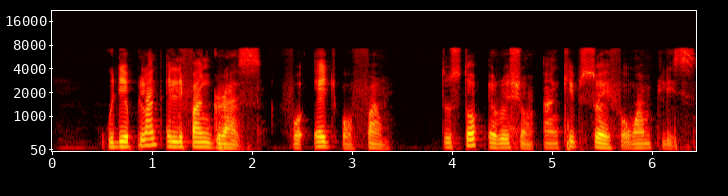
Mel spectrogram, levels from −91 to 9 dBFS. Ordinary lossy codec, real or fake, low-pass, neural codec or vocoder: none; real; 7.2 kHz; none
